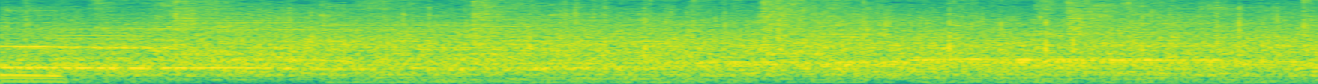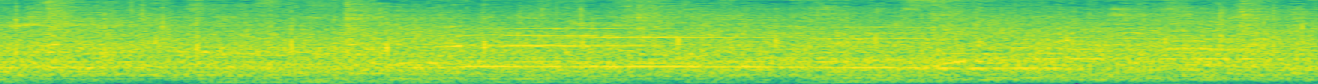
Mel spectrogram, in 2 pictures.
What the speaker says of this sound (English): he got booed so much that the U.S. Open ordered their outlets to censor the booing of Trump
